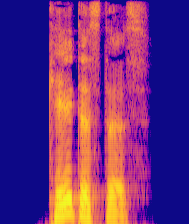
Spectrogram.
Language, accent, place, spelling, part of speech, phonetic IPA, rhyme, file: German, Germany, Berlin, kältestes, adjective, [ˈkɛltəstəs], -ɛltəstəs, De-kältestes.ogg
- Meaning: strong/mixed nominative/accusative neuter singular superlative degree of kalt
